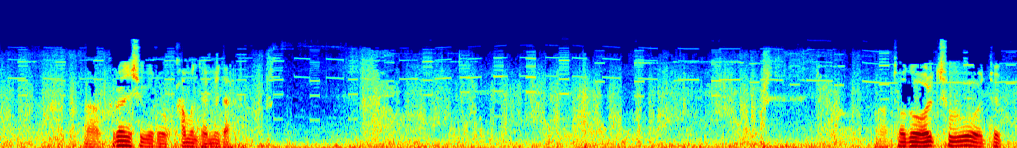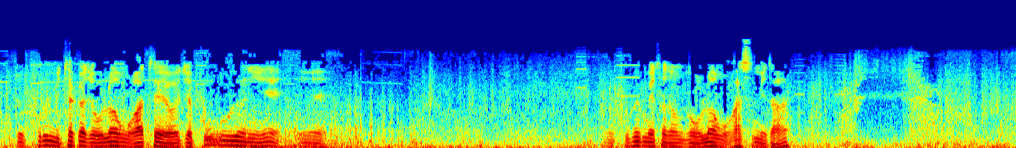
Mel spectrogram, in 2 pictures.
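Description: Wind rushes steadily past, high in the open air.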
